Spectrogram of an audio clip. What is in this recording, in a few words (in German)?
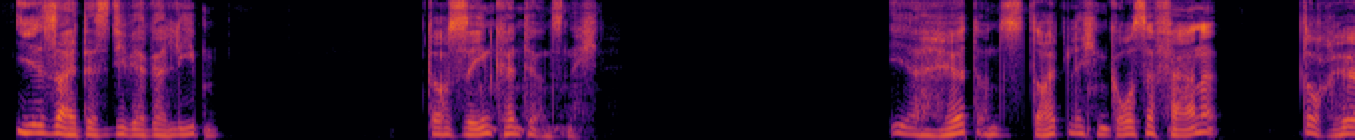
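traurig, Männer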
